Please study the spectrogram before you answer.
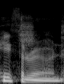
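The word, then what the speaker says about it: Heiðrún: That is kind of a combination of TH. Hithrun.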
